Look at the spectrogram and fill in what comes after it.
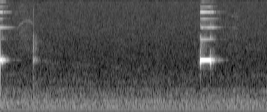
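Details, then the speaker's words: CADD Legacy infusion pump for epoprostenol (Veletri), powered on after fresh batteries are inserted: two short, high-pitched start-up beeps over faint room hum, signalling it is ready to use. "it will go through its settings and when it's happy to be manipulated it will beep a few times the toast it's happy to be used"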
